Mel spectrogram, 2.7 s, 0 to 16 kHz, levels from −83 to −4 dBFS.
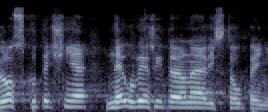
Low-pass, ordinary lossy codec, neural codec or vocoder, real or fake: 9.9 kHz; Opus, 16 kbps; none; real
